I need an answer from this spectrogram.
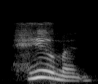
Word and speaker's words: human: in portuguese okay and this u becomes really like i you human repeat with me at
